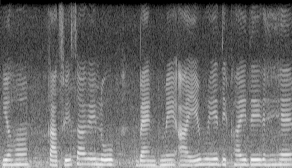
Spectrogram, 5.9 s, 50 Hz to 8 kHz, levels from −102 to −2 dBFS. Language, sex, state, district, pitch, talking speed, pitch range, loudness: Hindi, female, Maharashtra, Gondia, 230 Hz, 125 wpm, 210-235 Hz, -15 LUFS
